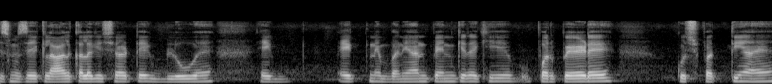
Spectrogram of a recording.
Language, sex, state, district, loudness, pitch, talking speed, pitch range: Hindi, male, Uttar Pradesh, Varanasi, -19 LUFS, 140 Hz, 195 wpm, 135-140 Hz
